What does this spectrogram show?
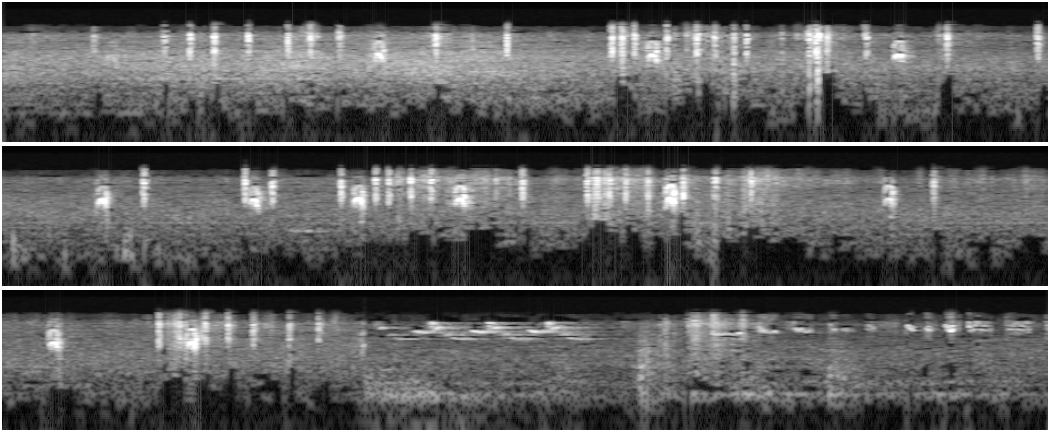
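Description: Bird sounding sharp, irregular alarm chips, several a second at the busiest, while a squirrel raids its nest.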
